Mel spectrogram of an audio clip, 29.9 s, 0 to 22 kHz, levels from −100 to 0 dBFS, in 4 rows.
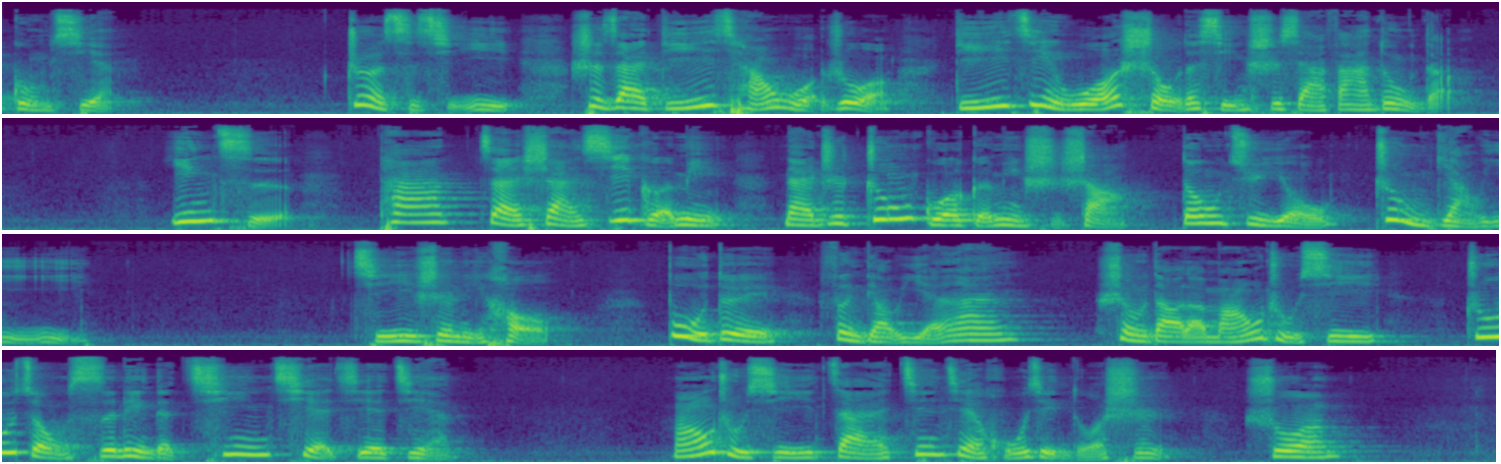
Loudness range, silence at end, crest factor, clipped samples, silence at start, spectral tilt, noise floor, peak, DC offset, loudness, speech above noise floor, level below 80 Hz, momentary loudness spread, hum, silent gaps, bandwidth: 4 LU; 0.75 s; 16 dB; under 0.1%; 0 s; -4.5 dB/octave; -56 dBFS; -4 dBFS; under 0.1%; -19 LUFS; 38 dB; -44 dBFS; 11 LU; none; none; 17 kHz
